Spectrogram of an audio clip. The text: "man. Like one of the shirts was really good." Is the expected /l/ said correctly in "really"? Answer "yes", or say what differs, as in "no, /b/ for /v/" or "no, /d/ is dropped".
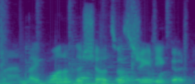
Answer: yes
